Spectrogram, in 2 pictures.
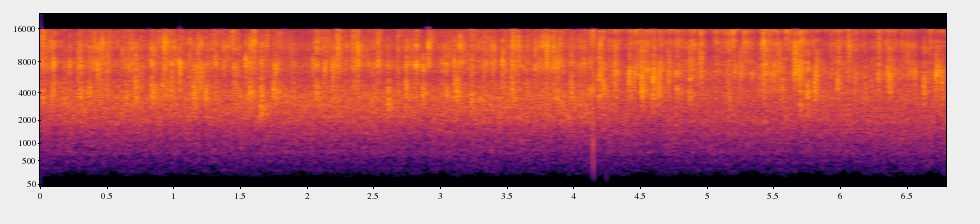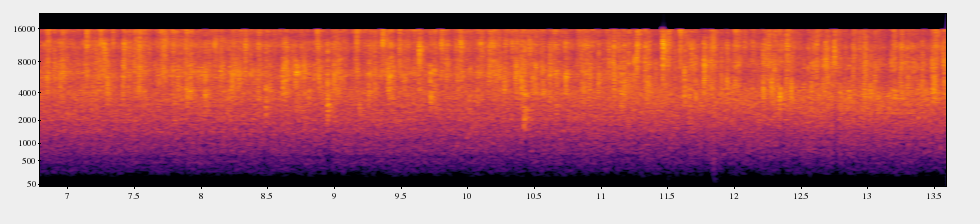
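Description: Heavy rain falling steadily: an even hiss of drops that holds at one level throughout.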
